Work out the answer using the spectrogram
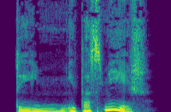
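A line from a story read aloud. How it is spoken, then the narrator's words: Hesitant. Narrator (Russian): неуверенно начал он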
